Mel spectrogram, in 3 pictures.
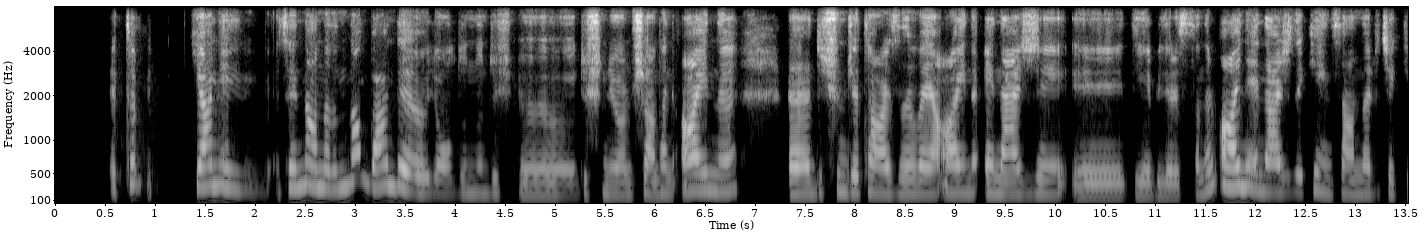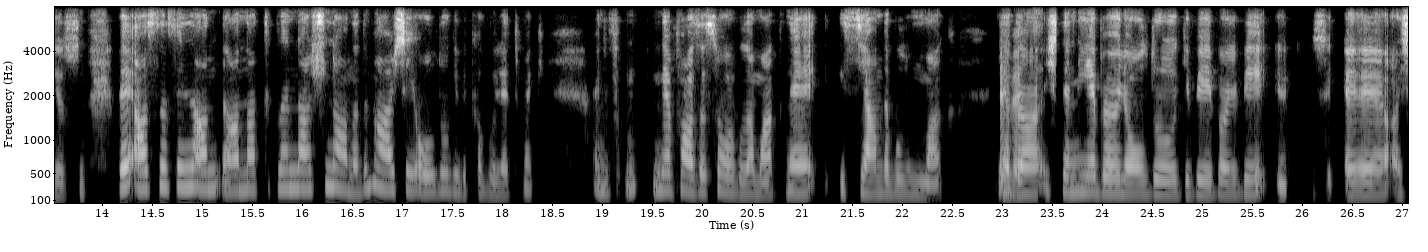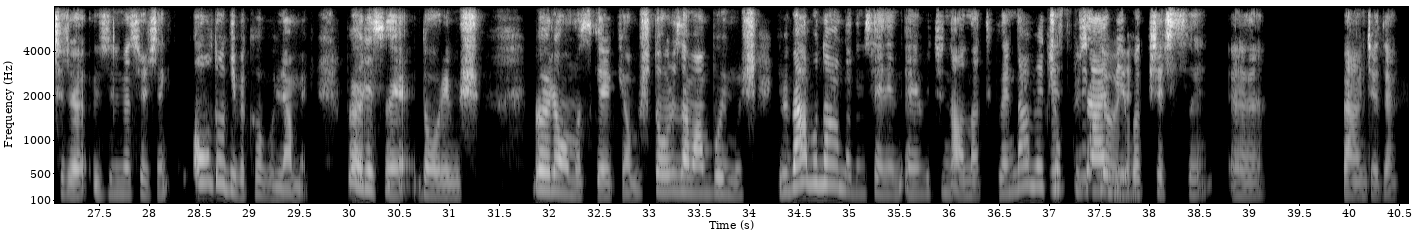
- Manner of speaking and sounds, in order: tapping; unintelligible speech
- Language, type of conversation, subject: Turkish, podcast, Hayatta öğrendiğin en önemli ders nedir?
